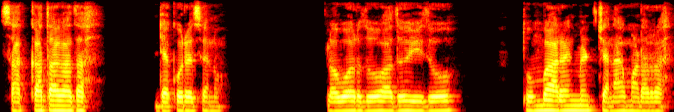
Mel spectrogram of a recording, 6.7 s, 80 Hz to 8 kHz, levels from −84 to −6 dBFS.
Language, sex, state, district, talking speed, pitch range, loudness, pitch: Kannada, male, Karnataka, Chamarajanagar, 100 wpm, 120-130 Hz, -18 LUFS, 125 Hz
